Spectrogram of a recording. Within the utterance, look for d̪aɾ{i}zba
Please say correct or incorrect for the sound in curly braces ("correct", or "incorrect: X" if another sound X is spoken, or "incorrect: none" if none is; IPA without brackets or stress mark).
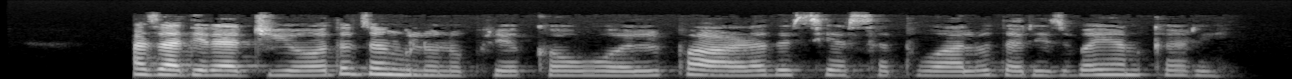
correct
